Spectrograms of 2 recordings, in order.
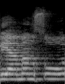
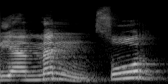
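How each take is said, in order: First: "يا منصور" with a plain, clearly released ن; crisp ن in "منصور"; clear n sound. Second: "يا منصور" said slowly with a long nasal hum on ن; long nasal ikhfa. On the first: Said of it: "ولا تقول". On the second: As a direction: draw out the hidden ن in "منصور". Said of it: "هل الأيسر أن تقول". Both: Shown as a demonstration.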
